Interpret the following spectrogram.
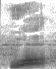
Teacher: আচ্ছা, তাহলে আমরা জানলাম যে সংস্কৃত ভাষায় দুই ধরনের ব আছে, একটা হলো অন্তস্থ ব আর একটা হলো বর্গীয় ব। অন্তস্থ বয়ের উচ্চারণ হলো ঠোঁট না লাগিয়ে ব উচ্চারণ, অর্থাৎ ওয়া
